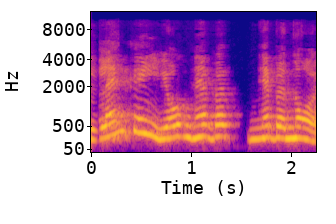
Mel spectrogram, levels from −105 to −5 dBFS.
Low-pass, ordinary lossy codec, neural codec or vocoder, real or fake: 9.9 kHz; AAC, 32 kbps; vocoder, 22.05 kHz, 80 mel bands, WaveNeXt; fake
